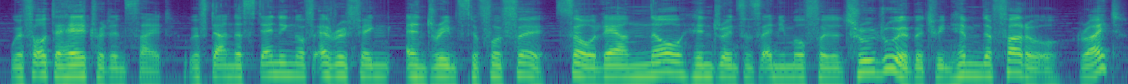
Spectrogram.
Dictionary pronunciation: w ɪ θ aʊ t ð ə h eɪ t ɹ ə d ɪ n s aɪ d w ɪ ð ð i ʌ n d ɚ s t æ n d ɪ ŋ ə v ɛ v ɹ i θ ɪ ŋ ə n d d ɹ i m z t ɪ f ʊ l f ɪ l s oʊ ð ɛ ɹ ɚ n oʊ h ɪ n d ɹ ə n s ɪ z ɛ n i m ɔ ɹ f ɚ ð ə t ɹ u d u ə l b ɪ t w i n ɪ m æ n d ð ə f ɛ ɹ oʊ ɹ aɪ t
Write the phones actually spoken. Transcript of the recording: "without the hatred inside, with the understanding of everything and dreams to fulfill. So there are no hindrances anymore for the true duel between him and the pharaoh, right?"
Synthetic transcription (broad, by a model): w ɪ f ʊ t ð ə h eɪ t ɹ ə d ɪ n s aɪ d w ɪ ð ð i ʌ n d ɚ s t æ n d ɪ ŋ ə v ɛ v ɹ i θ ɪ ŋ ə n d d ɹ i m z t ɪ f ʊ l f ɪ l s oʊ ð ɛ ɹ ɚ n oʊ h ɪ n d ɹ ə n s ɪ z ɛ n i m ɔ ɹ f ɚ ð ə t ɹ u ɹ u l b ɪ t w i n ɪ m n ð ə f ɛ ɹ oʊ ɹ aɪ t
